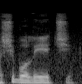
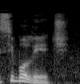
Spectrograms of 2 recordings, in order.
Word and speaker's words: Shibolete: Disseram-lhe então: Diz, agora Shibolete. E ele disse Sibolete, pois ele não conseguia formular uma pronúncia correta.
